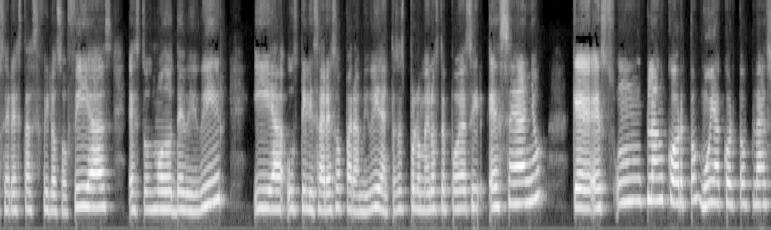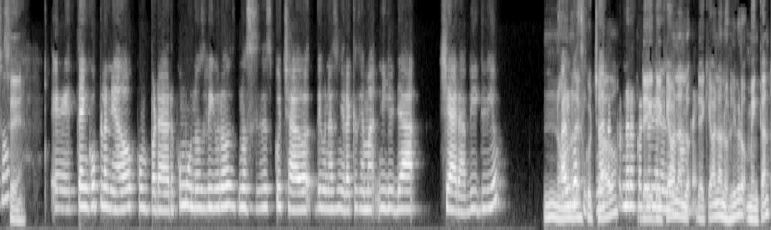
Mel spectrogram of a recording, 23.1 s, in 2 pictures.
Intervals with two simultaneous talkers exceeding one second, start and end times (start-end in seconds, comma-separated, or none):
19.9-22.1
